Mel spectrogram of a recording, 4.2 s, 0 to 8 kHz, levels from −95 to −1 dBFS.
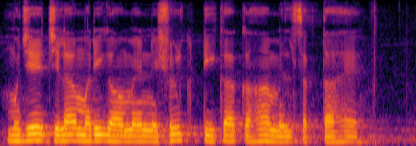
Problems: constant background noise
